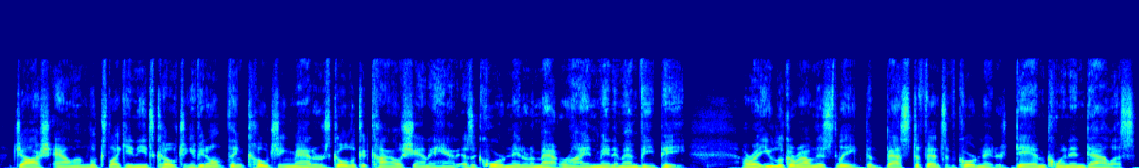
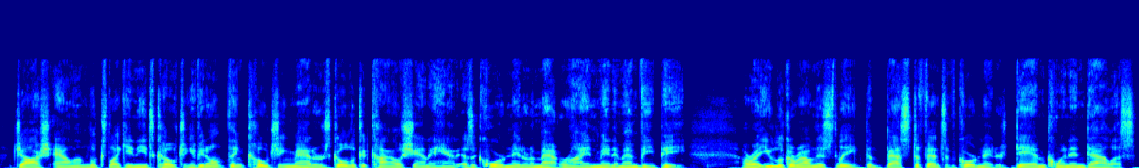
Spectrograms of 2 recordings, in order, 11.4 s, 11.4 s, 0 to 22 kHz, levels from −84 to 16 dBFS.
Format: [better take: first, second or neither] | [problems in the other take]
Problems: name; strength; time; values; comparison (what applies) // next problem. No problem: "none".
neither | none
